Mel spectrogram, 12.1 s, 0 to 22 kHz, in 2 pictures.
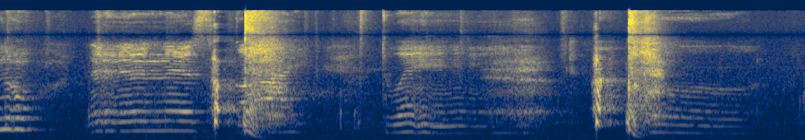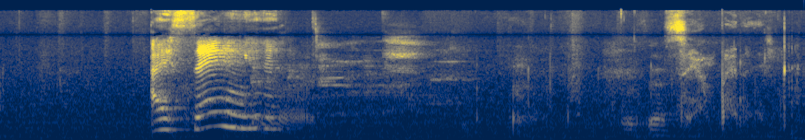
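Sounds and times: person sneezing: 0:04.4 - 0:05.1.

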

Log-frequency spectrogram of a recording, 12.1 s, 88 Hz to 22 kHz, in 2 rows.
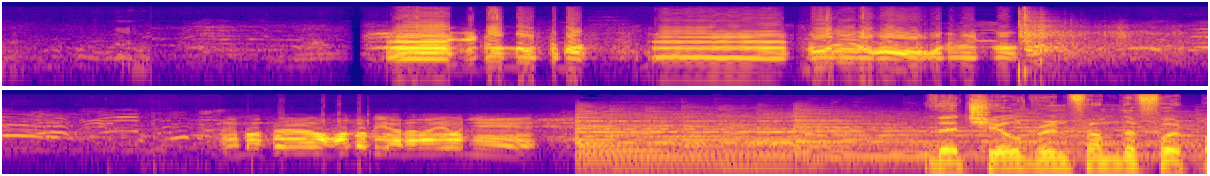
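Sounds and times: man shouting through megaphone: 0:01.8 - 0:05.2, 0:07.0 - 0:08.9.

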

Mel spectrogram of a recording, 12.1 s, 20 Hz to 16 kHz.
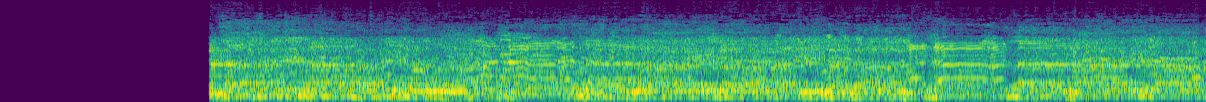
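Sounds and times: crowd chanting: 0:02.1 - 0:12.0.

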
